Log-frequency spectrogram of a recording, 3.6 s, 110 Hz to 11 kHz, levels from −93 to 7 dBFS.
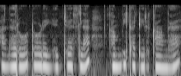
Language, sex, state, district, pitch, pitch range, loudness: Tamil, female, Tamil Nadu, Nilgiris, 205 Hz, 195-210 Hz, -20 LUFS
